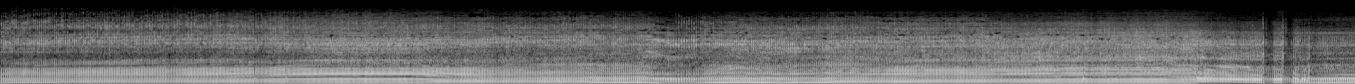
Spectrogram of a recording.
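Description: Small motorcycle engine revved hard and held at high revs while the rear wheel spins in loose sand. The revs climb, sag twice around the middle, and rise again, then break up briefly near the end.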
